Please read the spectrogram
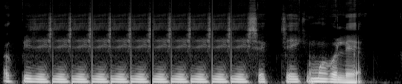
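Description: A speech recording with a CD stuck on one turn from 0.51 to 2.50 s. A scratch keeps throwing the laser back one track, so the same 0.2 s slice repeats ten times, each jump marked by a brief mute. Unlike echo, nothing decays, and the stutter's rate stays perfectly even.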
